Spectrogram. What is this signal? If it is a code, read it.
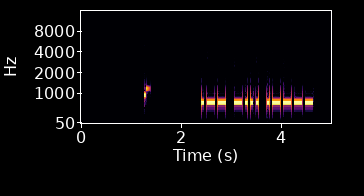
Morse code, heard as a keyed tone, about 22 wpm, 700 Hz. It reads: WB1
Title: USA Call Sign Prefixes - 22wpm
